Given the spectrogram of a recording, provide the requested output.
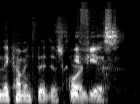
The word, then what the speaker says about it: Cepheus: Cepheus. Cepheus. Okay. Cepheus.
